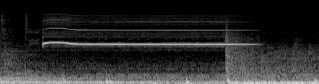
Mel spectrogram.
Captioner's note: whistle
